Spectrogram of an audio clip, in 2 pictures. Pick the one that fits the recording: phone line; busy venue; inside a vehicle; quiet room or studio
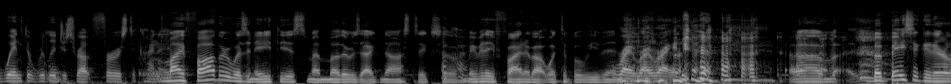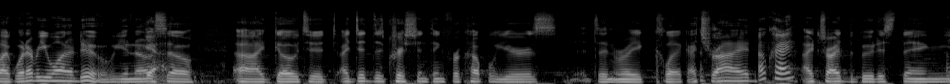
busy venue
